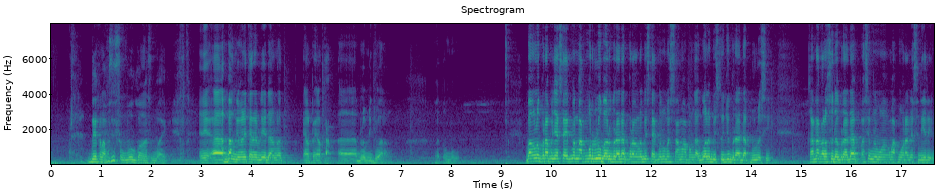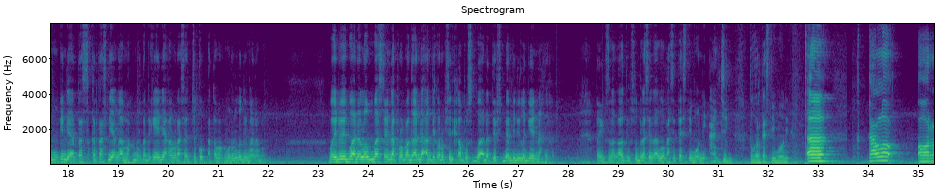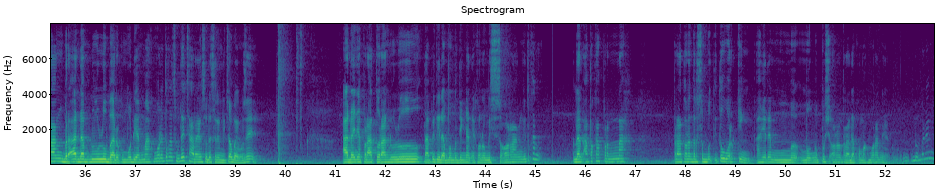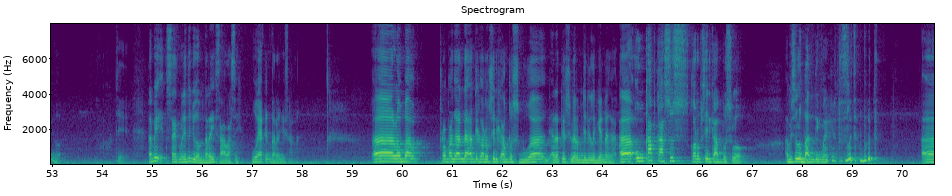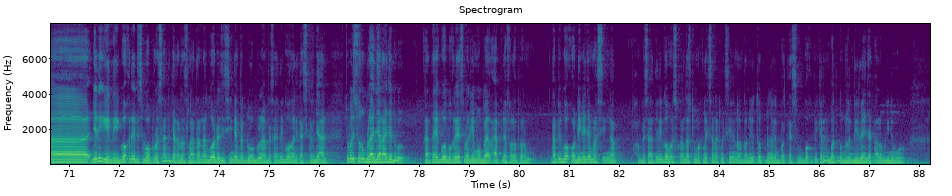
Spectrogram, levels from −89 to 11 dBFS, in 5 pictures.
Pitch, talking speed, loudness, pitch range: 130 Hz, 175 wpm, -20 LUFS, 120-150 Hz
